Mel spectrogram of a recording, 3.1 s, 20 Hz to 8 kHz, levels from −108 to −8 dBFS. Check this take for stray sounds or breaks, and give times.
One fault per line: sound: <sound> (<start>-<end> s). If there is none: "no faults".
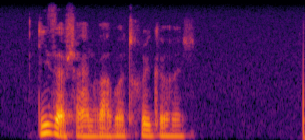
no faults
